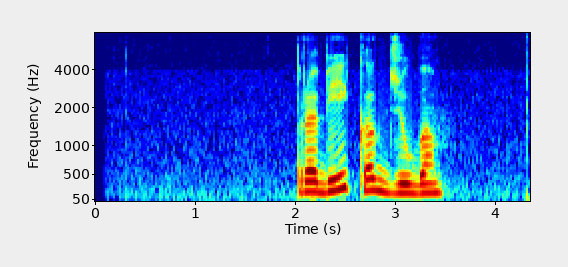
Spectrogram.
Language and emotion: Russian, neutral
